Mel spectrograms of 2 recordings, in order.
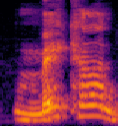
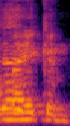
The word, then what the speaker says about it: Macon: Yeah, Granny got in Macon, Georgia. Go Macon. Yeah. Grandmas are awesome, apparently, in bacon. Don't mess with them. Might have something to do with it rhyming with bacon, but I'm not sure.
